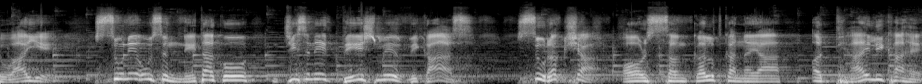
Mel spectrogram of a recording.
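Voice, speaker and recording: An energetic man speaks at a high pitch with very wide pitch swings. Music plays in the background. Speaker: radio jockey and voice-over artist. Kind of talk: political rally campaign announcement. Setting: studio. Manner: energetic, loud, promotional.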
